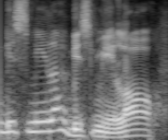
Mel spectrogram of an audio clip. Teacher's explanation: mengucapkannya tipis sehingga suara yang keluar bukan lagi o tapi a · apabila lafaz Allah didahului oleh huruf yang berharakat di bawah kasrah mengucapkannya tipis sehingga tidak sampai memenuhi mulut ketika mengucapkannya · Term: tarqik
